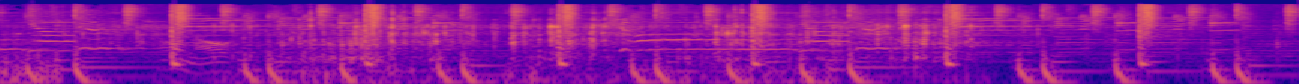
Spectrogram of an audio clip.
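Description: Background music: a slow electronic beat with deep, falling kick drums, crisp hi-hats and held synth notes.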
